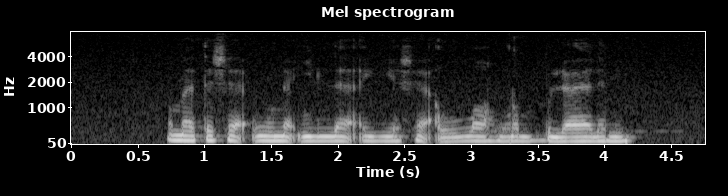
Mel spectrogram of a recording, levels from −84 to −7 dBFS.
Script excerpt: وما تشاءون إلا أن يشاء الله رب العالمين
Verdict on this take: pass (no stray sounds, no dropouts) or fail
pass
